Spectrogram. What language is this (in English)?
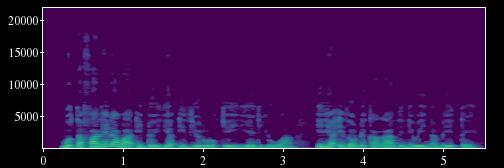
Kikuyu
